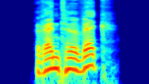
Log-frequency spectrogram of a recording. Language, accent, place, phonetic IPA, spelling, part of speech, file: German, Germany, Berlin, [ˌʁɛntə ˈvɛk], rennte weg, verb, De-rennte weg.ogg
- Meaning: first/third-person singular subjunctive II of wegrennen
